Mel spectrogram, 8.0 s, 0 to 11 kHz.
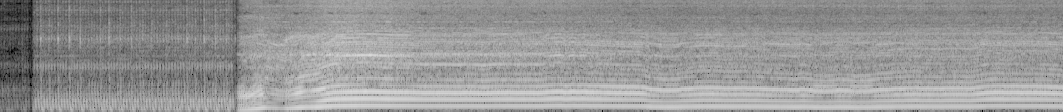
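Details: Stihl MS261 M-Tronic chainsaw after hot-start bog troubleshooting, warm: fires up and holds a strong, even high-rev note with slight dips under load, running clean; owner suspects air was drawn in at the carburetor fuel-line inlet as it heated.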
